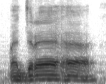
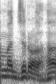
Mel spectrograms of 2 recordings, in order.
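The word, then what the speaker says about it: مجرى: Kenapa dibaca majreha? Itu kalau bahasa Arabnya dibacanya majroha toh. Gak ada bahasa Arabnya majreha itu gak ada. Yang ada majro. Yajri jaro yajri majro, ya kan?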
